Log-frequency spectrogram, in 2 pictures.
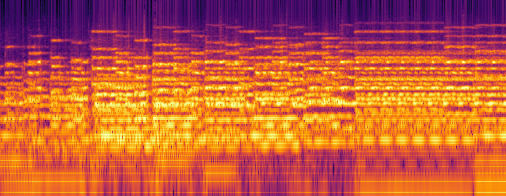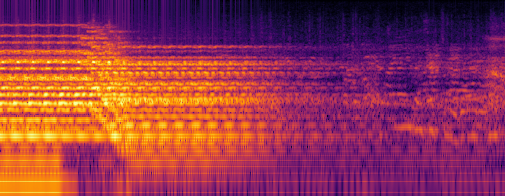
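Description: Short organ music bridge marking a scene change in a radio drama: sustained chords with moving notes, held, then fading out about seven or eight seconds in.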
